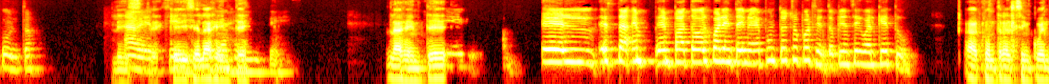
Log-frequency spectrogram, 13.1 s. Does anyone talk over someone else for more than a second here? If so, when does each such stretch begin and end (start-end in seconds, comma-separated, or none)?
1.5-3.1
